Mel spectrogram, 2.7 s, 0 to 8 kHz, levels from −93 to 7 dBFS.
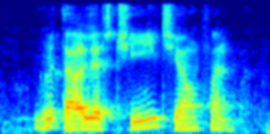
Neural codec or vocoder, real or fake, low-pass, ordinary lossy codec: codec, 24 kHz, 3 kbps, HILCodec; fake; 7.2 kHz; none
